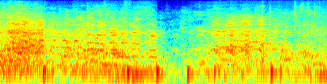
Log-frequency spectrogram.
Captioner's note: audience laughs; audience laughs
